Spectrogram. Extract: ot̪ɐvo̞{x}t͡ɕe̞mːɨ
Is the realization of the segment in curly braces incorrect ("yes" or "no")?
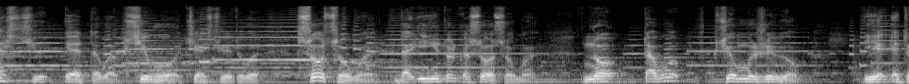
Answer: yes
